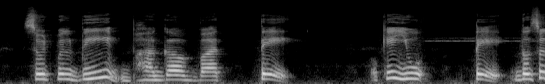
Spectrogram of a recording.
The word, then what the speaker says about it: Bhagavate: So it is Om Namo Bhagavate. Now understand, it's not Bhagavate, okay?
